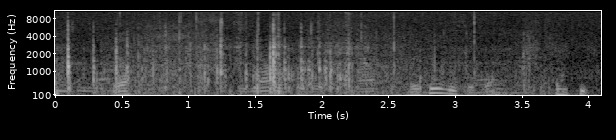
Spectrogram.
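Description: Quiet conversation between people, a short 'yeah' at the start and a word near the end, with scattered small clicks in between.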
